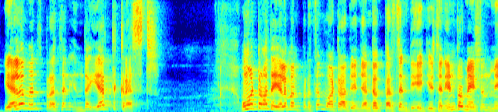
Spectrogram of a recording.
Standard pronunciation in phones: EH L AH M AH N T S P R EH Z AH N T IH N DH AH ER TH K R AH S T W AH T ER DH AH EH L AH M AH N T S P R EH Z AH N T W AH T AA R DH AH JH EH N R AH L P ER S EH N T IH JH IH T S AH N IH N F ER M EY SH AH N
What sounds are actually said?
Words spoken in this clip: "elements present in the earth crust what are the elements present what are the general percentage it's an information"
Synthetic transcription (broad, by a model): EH L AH M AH N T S P R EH S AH N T IH N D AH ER T K R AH S T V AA T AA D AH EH L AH M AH N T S P R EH S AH N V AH T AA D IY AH JH EH N R AH L P ER S EH N T IH JH IH T S AH N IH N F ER M EY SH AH N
